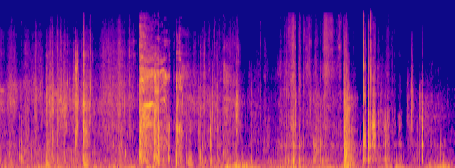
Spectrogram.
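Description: A mobile phone being handled close to its microphone: irregular rustles, clicks and knocks, with a brief higher-pitched sound about three seconds in and a sharper knock about seven seconds in.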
